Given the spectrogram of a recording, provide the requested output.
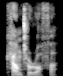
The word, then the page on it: counter offer: British English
